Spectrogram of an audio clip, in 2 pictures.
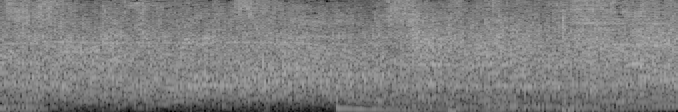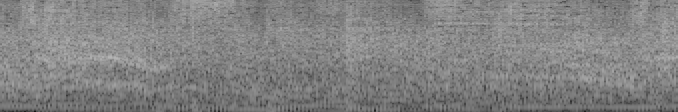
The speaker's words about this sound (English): You can hear people booing. And you can see it in their face, like, I'm seeing the video. He just came out and put his arms out, and that's why people start cheering.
